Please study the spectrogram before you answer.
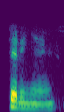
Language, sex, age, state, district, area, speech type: Tamil, male, 18-30, Tamil Nadu, Madurai, rural, conversation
